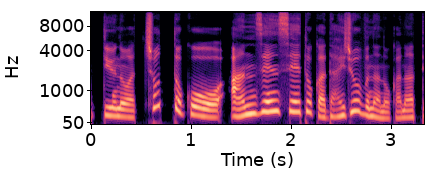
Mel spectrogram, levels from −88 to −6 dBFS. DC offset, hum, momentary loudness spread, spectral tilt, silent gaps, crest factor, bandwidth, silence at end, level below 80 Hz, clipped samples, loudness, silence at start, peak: under 0.1%; none; 8 LU; -5 dB/octave; none; 16 dB; 12 kHz; 0.1 s; -60 dBFS; under 0.1%; -20 LUFS; 0.1 s; -4 dBFS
